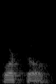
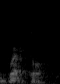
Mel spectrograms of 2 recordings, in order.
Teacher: the short stressed vowels are the ones that broke from Porto to Puerto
